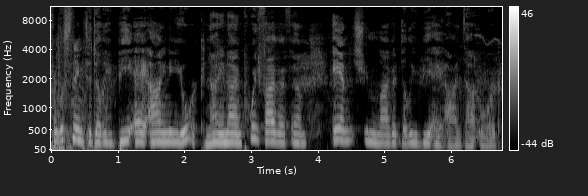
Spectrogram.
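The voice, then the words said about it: Rough, strained voice. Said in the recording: “you can hear my voice is in pretty rough shape today ... you are almost speechless”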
